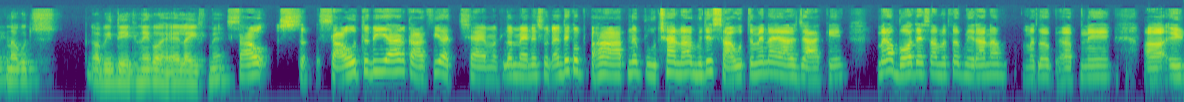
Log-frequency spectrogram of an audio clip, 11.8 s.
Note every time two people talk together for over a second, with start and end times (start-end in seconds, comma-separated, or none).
none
